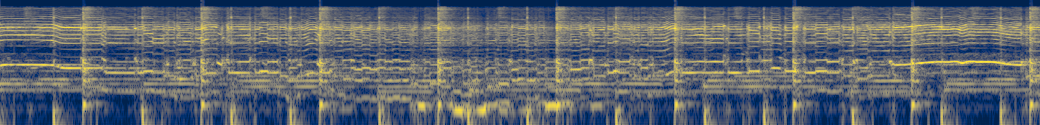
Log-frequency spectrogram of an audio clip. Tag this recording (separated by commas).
Plucked string instrument, Music, Guitar, Strum, Electric guitar, Musical instrument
